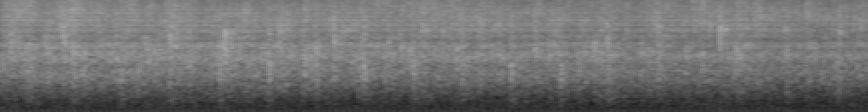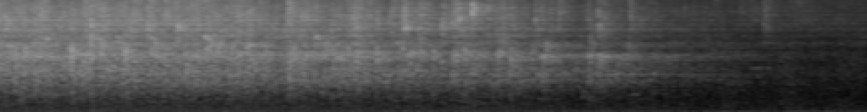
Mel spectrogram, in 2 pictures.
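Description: A large crowd applauds and cheers loudly in a big hall, then fades away.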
